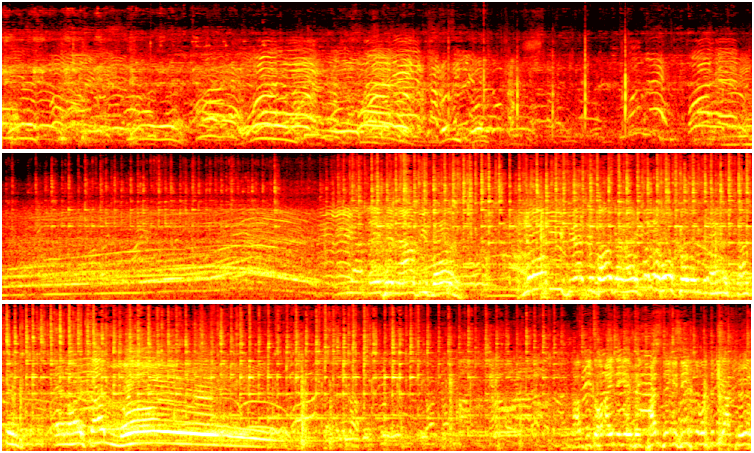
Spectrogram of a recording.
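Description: A crowd of people chatters and cheers outdoors.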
